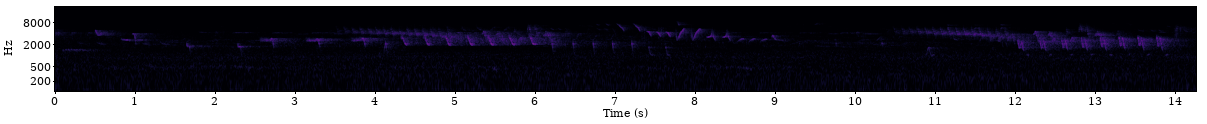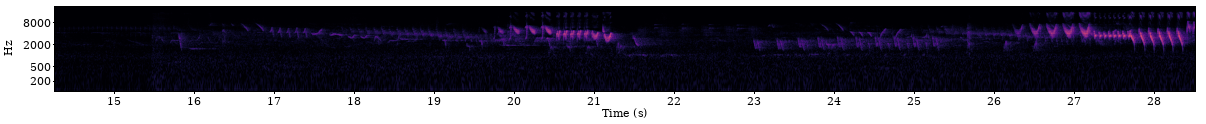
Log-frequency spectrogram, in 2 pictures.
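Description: A songbird singing faintly: trilled, descending phrases of two or three seconds each, about five of them spaced a few seconds apart, the last ones louder.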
